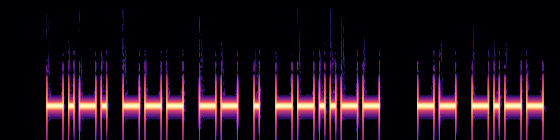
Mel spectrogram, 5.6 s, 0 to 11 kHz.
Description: Morse code, heard as a keyed tone, about 22 wpm, 700 Hz. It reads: COME, MY
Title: Sentences from Top 800 Words 22wpm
